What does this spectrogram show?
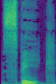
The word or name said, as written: speak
